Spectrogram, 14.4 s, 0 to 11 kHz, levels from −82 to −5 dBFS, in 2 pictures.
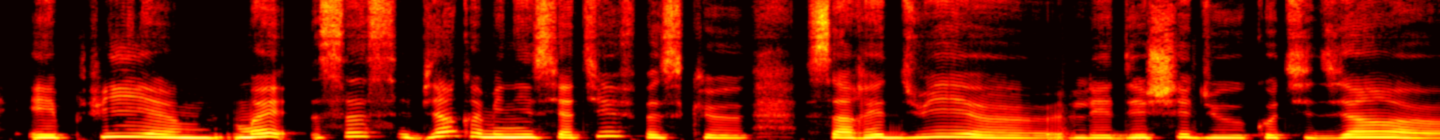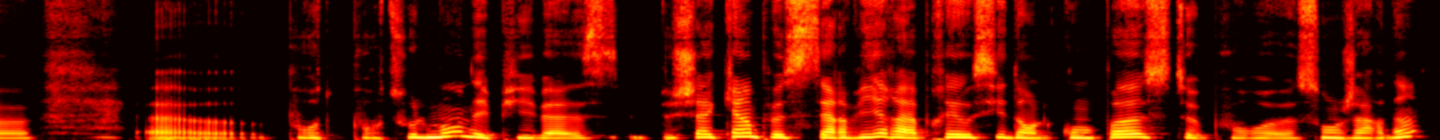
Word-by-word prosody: et 225 -1 +3
puis, 280 +6 0
hem 225 -5 +6
ouais, 265 +4 +5
ça 305 +9 -2
c'est 255 -7 -4
bien 305 - -1
comme 280 -6 +3
initiative 240 +7 +3
parce 220 -2 -1
que 200 -3 -5 0.3
ça 225 -3 +2
réduit, 235 +5 +2
heu, 205 -4 -2
les 205 0 -2
déchets 220 +4 0
du 205 0 -1
quotidien, 205 -1 0
heu - - -13 0.6
heu, - - -5 0.5
pour 205 -2 -5
pour 195 -2 -10
tout 240 - -2
le 225 - +6
monde, 300 +4 +3
et 230 - +2
puis, 205 0 -5
bah, 185 -1 -2
c 190 +5 -9 0.3
chacun 250 +6 +1
peut 235 -3 0
se 220 - +2
servir 230 +4 +1
après 220 +3 +1
aussi 230 0 0
dans 210 -2 +1
le 190 - -8
compost 230 +3 -1
pour, 190 -1 -11
heu, 180 0 -8
son 210 +2 -1
jardin, 195 +7 -2
220 Hz, 175 wpm, -22 LUFS, 205-245 Hz, 0.6 s, hem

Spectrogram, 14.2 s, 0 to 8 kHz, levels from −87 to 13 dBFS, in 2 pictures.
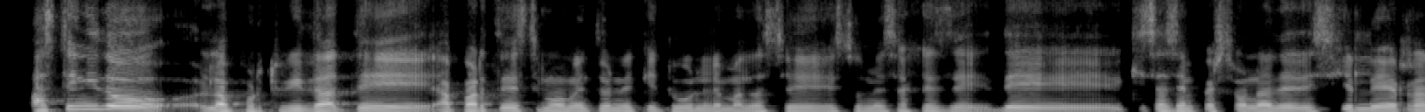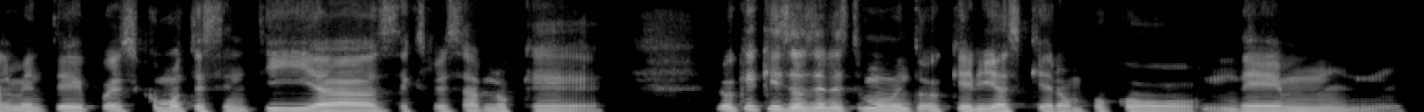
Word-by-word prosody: ¿has 175 - +1
tenido 240 -3 +4
la 155 0 +6
oportunidad 145 +1 +1
de 150 -7 +2
aparte 155 +5 +2
de 175 - +4
este 165 - -10
momento 135 +1 0
en 145 - 0
el 135 - -2
que 125 -2 -6
tú 135 +1 -3
le 135 0 -2
mandaste 125 0 -3
estos 125 +2 -7
mensajes 125 +2 -4
de 130 0 -4
de, 125 - -1
quizás 145 +1 -2
en 160 - +2
persona 135 +1 0
de 130 -2 +1
decirle 140 +3 0
realmente, 135 +1 0
pues, 125 -2 -3
cómo 160 +1 0
te 135 - -2
sentías? 140 +1 +2
Expresar 130 +2 -5
lo 140 -1 -3
que 120 -2 -4 0.6
lo - - +1
que 230 - 0
quizás, 190 -4 +3
en 185 - +4
este 175 -1 -1
momento 150 -2 +2
querías 140 +1 +2
que - - -6
era 130 - 0
un 130 -1 -5
poco 125 - -2
de, 120 -1 0
mm, 115 0 -5
135 Hz, 190 wpm, -24 LUFS, 125-150 Hz, 0.6 s, la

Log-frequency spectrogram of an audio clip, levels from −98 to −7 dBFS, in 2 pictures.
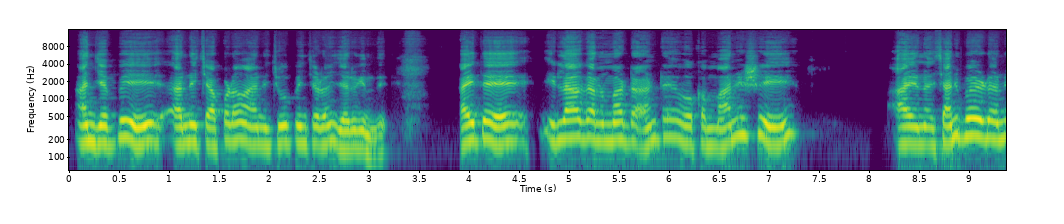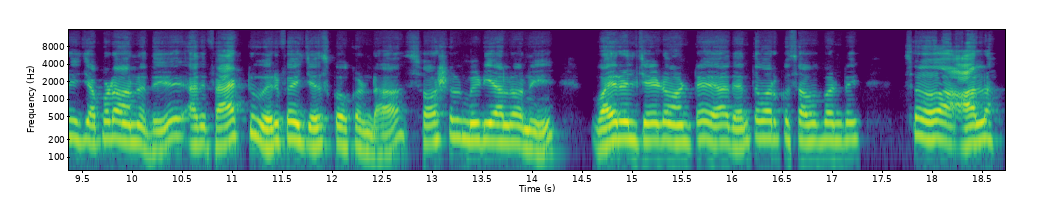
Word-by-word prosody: అని 185 +1 +4
చెప్పి 180 +6 +2 0.5
అని 180 +2 +2
చెప్పడం 190 +5 0
ఆయనని 170 -1 -2
చూపించడం 175 0 0
జరిగింది. 140 -5 -2 0.8
అయితే 195 +3 +4 0.6
ఇలాగ 215 +2 +2
అన్నమాట 195 0 -1 0.2
అంటే 205 +5 -5 0.2
ఒక 170 +1 -8 0.2
మనిషి 225 +4 0 1.3
ఆయన 170 0 +2 0.2
చనిపోయాడని 220 +1 +3
చెప్పడం 210 +3 -1
అన్నది 155 -6 -3 0.3
అది 170 +1 -2
ఫ్యాక్టు 215 +8 0
వెరిఫై 195 +6 +3
చేసుకోకుండా 155 -7 -2 0.4
సోషల్ 195 +5 -3
మీడియాలోని 185 -7 +1 0.6
వైరల్ 200 +5 +4
చేయడం 195 0 +2
అంటే 185 +3 -3 0.2
అది 180 -3 -3
ఎంతవరకు 210 +2 -3
సబబండి. 195 +1 -2 0.6
సో 240 - -2 0.5
అలా 200 +4 +2
190 Hz, 100 wpm, -19 LUFS, 170-205 Hz, 1.3 s, అని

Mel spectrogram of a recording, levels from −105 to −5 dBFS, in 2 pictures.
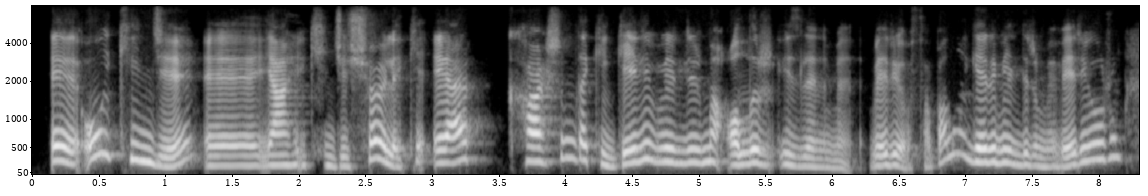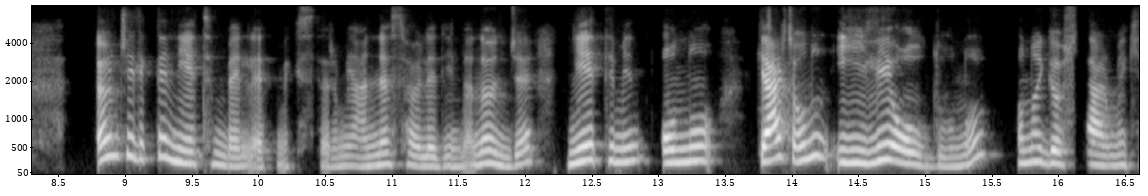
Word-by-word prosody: Eee, 255 -5 +5
o 365 - +2
2'nci 260 - 0
eee, 175 - -2 0.4
yah 185 0 +2
2'nci 175 -2 -9
şöyle 230 - +1
ki 265 - -8
eğer 230 +6 +3 0.2
karşımdaki 255 - 0
geri 240 - 0
bildirimi 235 0 0
alır 205 +2 +1
izlenimi 160 -8 -6
veriyorsa 180 +2 -3
ben - - -2
o 355 0 -7
geri 240 -1 +4
bildirimi 190 -8 -3
veriyorum. 270 - -1 0.6
Öncelikle 330 -3 +1
niyetimi 210 -4 -1
belli 165 0 -3
etmek 150 +1 -9
isterim. 165 +2 -10
Yani 170 0 -4
ne 200 +1 0
söylediğimden 170 -2 -4
önce 210 +1 0 0.3
niyetimin 260 +2 +2
onu 250 +3 +3 0.3
gerçi 265 +2 +8
onun 320 +5 +2
iyiliği 230 +4 +4
olduğunu 190 - 0 0.2
ona 230 +3 0
göstermek 190 -4 -1
225 Hz, 135 wpm, -24 LUFS, 180-260 Hz, 0.6 s, gerçi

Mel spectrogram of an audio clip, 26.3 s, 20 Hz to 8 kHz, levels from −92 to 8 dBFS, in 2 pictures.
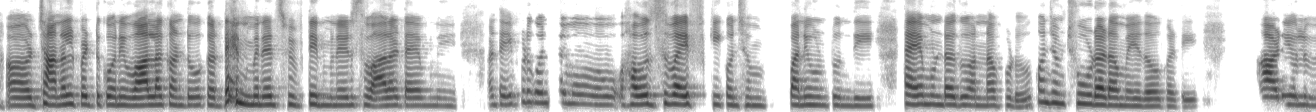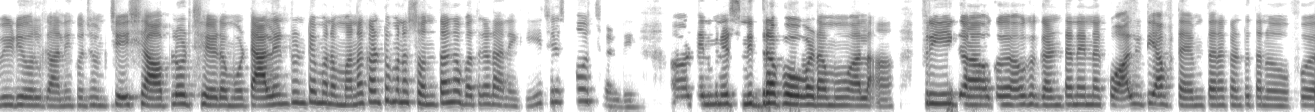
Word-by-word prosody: ఆహ్, 205 0 +2
ఛానల్ 225 +3 +7
పెట్టుకొని, 225 -1 +1
వాళ్ళకంటూ 215 0 +5
ఒక 215 -1 0
10 280 -4 +6
మినిట్స్, 225 0 +1
15 225 +1 -1
మినిట్స్ 210 +1 -4
వాళ్ళ 200 +3 +4
టైమ్‌ని 205 -1 -5 0.4
అంటే, 230 +1 -6
ఇప్పుడు 290 +5 -8
కొంచెము 270 -2 -7 0.5
హౌస్ 235 +1 +3
వైఫ్‌కి 235 0 +3
కొంచెం 210 0 -7 0.4
పని 220 0 +1
ఉంటుంది, 200 -2 -8 0.4
టైముండదు 230 -2 +2
అన్నప్పుడు 200 -2 -6 0.2
కొంచం 275 -3 0
చూడడం 225 -5 +3
ఏదో 185 -1 -3
ఒకటి, 185 - -10 0.8
ఆడియోలు, 225 0 +1
వీడియోలు 215 -1 -4
గానీ, 190 +1 -6
కొంచెం 210 +1 -10 0.2
చేసి 215 +1 -1
అప్లోడ్ 240 +4 -1
ఆహ్, - - -15
చెయడము, 210 -3 -1
టాలెంటుంటే, 250 +7 +3
మనం 240 -3 -2
మనకంటూ 280 +7 -1
మన 290 -1 0
సొంతంగా 275 +4 0
బతకడానికీ 215 -5 -7 0.2
చేసుకోవచ్చండి. 295 - -11 0.5
ఆహ్, 225 +1 -4
10 235 0 -3
మినిట్స్ 245 0 -1
నిద్ర 255 +3 +5 0.2
పోవడము, 220 -3 +4
అలా 195 - -2
ఆహ్, 185 - -12 0.3
ఫ్రీగా 250 -2 +1 0.2
ఒక, 220 - -11 0.3
ఒక 235 0 -5
గంటనైనా 225 +1 -3
క్వాలిటీ 225 +5 -1
ఆఫ్ 235 0 -11
టైమ్ 200 +1 -6
తనకంటూ 215 +1 -6
తనూ 200 -2 -7 0.2
ఫ - - -38
225 Hz, 130 wpm, -22 LUFS, 210-240 Hz, 0.8 s, ఛానల్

